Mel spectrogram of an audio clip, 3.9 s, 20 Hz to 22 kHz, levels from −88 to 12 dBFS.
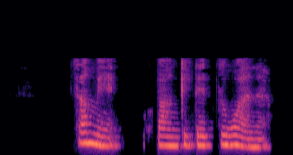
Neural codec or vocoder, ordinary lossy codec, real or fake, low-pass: codec, 16 kHz, 4.8 kbps, FACodec; MP3, 32 kbps; fake; 5.4 kHz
